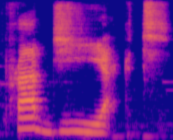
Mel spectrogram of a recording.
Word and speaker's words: project: let's say it slowly PR pro project project project project project project project we can discuss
